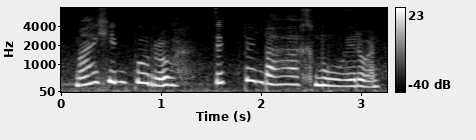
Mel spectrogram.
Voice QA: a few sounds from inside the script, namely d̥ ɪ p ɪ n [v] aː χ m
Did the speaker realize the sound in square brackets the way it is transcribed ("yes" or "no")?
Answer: no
